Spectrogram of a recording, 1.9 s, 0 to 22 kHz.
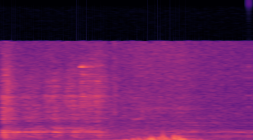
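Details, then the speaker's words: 2013 Mitsubishi Mirage Exceed automatic with odometer reading 3,000 and service records: a brief starter whirr, then the engine catches promptly and settles to a quiet, steady idle. All dash warning lights go out; normal start. "mesin hidup, semua indikator pada panel instrumen akan mati. Itu pertanda baik, dan saya sudah mendiagnosisnya; Tidak ada masalah data atau sensor yang rusak."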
